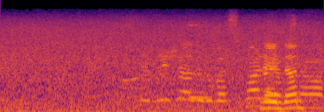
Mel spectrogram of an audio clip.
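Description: A young woman talks nearby.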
